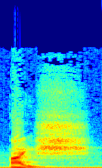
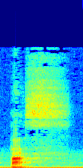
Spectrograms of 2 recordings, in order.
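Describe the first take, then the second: First: The word is said with the carioca hiss. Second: The word is said plainly, without the carioca hiss.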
